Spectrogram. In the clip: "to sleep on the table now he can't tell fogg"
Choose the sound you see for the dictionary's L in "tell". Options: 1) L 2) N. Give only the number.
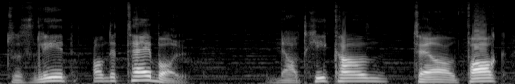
2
